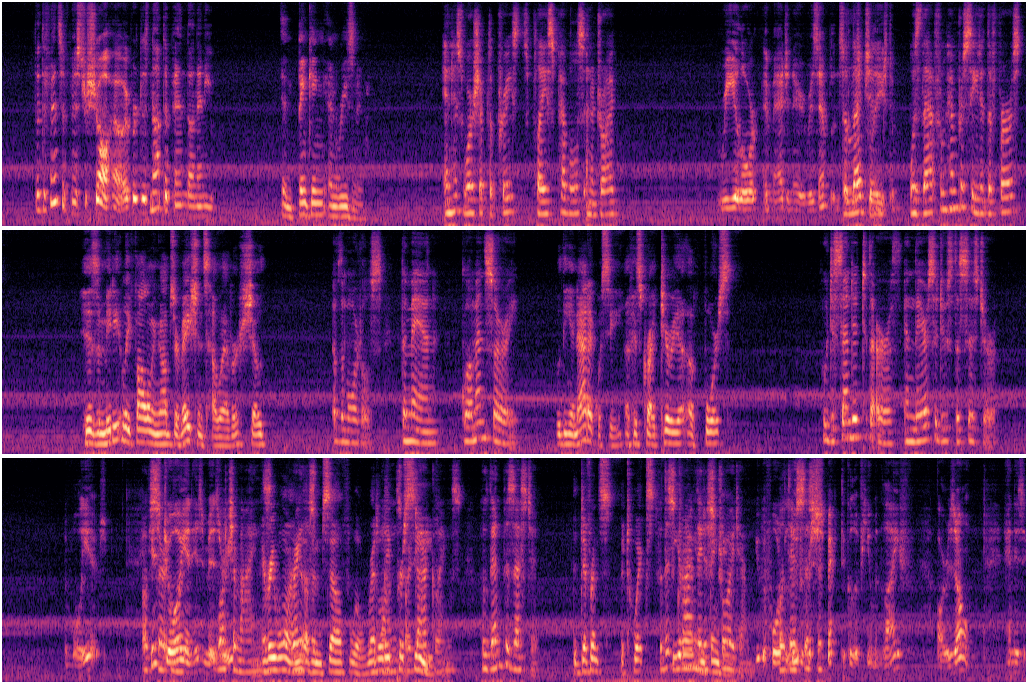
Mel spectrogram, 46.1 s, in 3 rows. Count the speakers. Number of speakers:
3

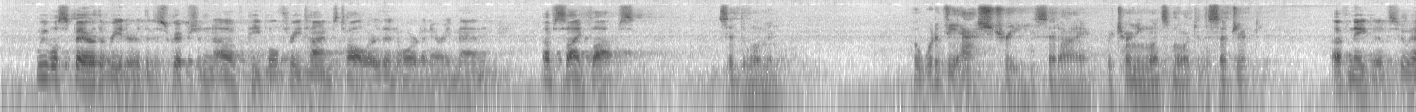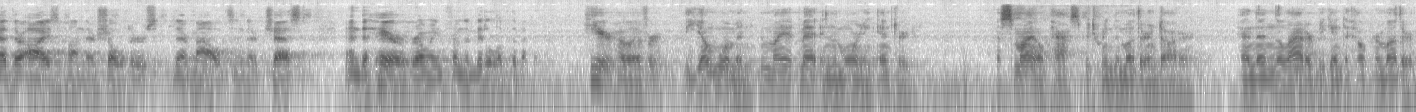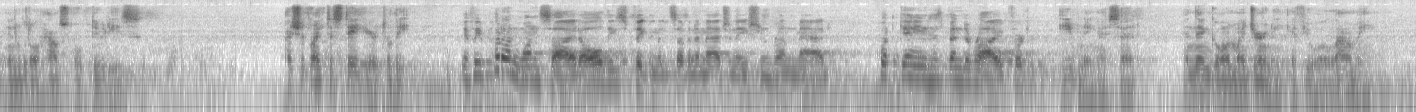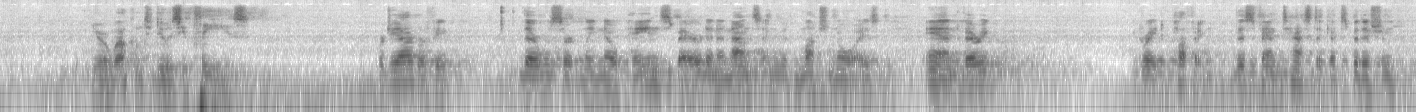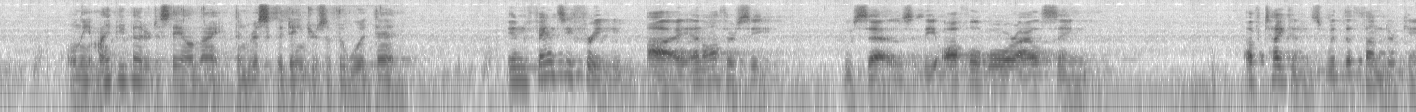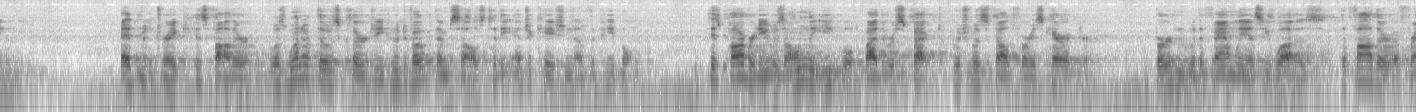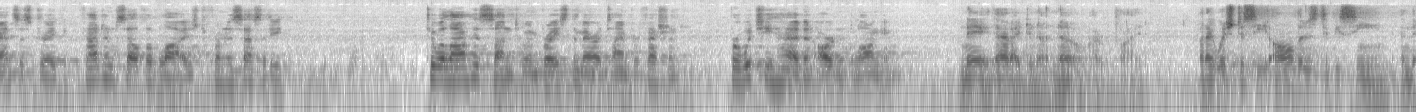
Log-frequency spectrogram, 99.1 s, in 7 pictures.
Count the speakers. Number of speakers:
2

